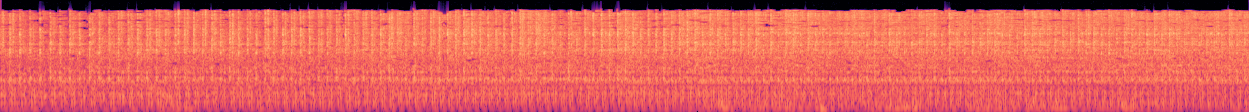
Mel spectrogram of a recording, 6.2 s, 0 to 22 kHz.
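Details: Honda GX35 brushcutter four-stroke after wrong power-steering-fluid oil fill was drained and overfilled Honda oil cleared via spark plug hole; steady high-speed buzz, even unbroken firing, no misses; running properly, though some overfilled oil may remain in system.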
